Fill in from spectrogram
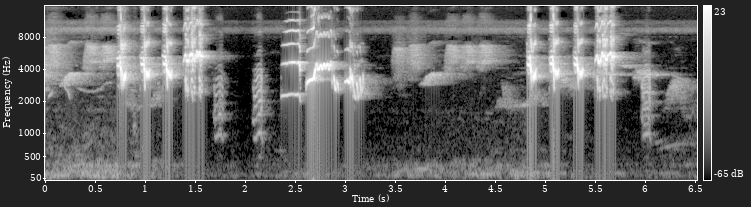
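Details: Oriental magpie-robin, a kept songbird showing its learned isian with no tutor or opponent: a fast run of four sharp chirps, a loud twisting warbled phrase, soft whistles, then another four-chirp run.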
